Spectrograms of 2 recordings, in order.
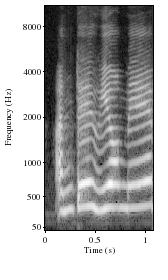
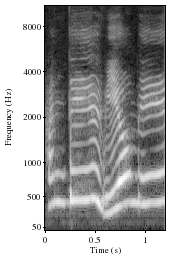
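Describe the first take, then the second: First: It is said in a firm, serious voice. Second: It is said in a light, smiling voice. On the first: The limit is meant seriously. The speaker calls it right. "단호하고 분 분명하게 말씀을 해 주셔야 되는데" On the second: The words and the manner send mixed signals. The speaker calls it wrong. "막 얼굴은 웃고 계세요"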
